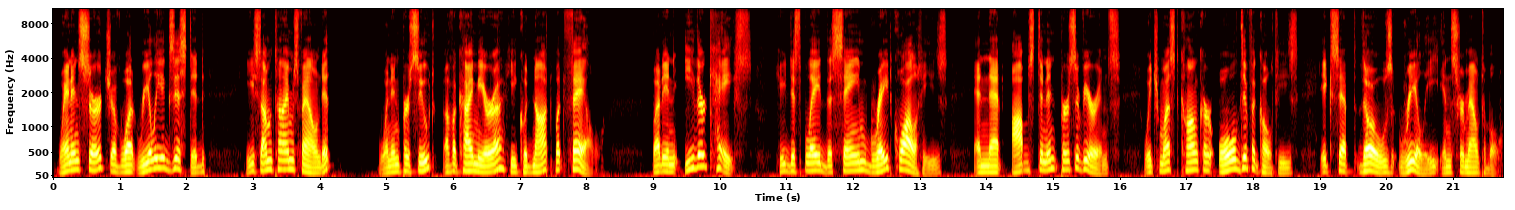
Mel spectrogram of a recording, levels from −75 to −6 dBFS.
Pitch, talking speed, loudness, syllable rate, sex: 135 Hz, 125 wpm, -18 LUFS, 4.2 syllables/s, male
